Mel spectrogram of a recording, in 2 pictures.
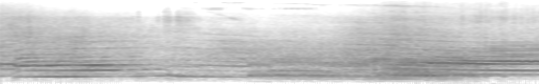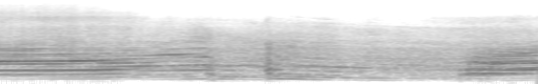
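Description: A racing car engine screams at high revs, rising and falling in pitch as it shifts gears.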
